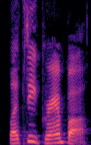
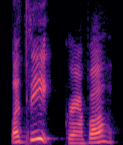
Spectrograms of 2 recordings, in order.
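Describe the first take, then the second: First: Said in the usual way. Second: "eat" punched high and loud, then a break before "Grandpa"; high, emphatic "eat", rising "Grandpa" set apart; stress and pause after EAT. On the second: Shown as a demonstration. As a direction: call "Let's eat" out brightly, pause, then address "Grandpa". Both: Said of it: "I had a different sentence".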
